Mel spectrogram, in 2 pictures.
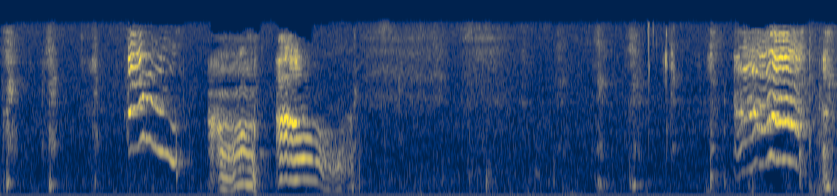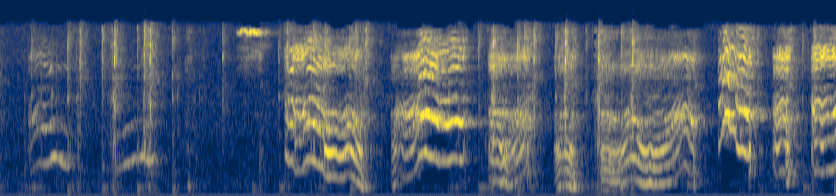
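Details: Poodle begging for food at mealtime, crying for the people's food; long, wavering, high-pitched whines rise and fall in bursts, separated by quiet pauses, inside a small room.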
